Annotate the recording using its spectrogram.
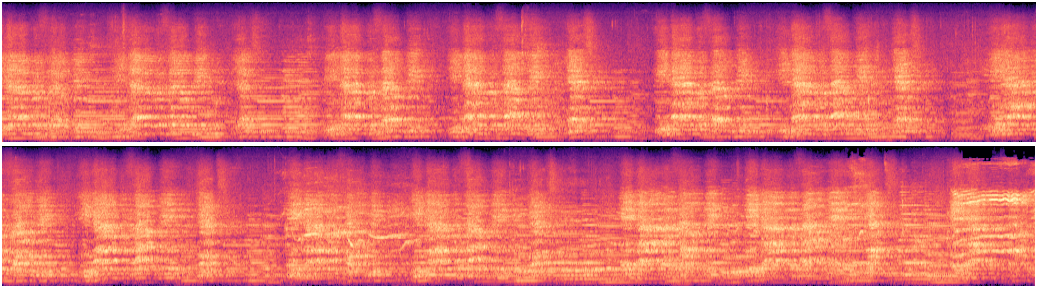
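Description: Large mixed choir singing, with what looks like grand piano accompaniment, in continuous phrases with brief dips between them.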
